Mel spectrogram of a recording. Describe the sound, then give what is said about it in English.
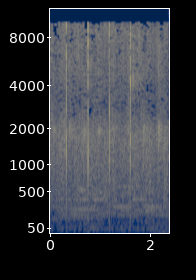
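An audience clapping in praise during a church service: four sharp, evenly spaced hand claps ring out over a low, steady background hum, each clap short and bright. “Give him one more hand clap of praise if you love him this morning with all your heart.”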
